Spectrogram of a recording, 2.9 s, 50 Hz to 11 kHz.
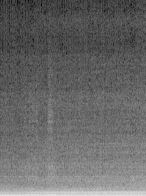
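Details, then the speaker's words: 1985 Chevrolet C10 V8 during timing adjustment, vacuum gauge reading 10–15 (owner suspects late timing or poor gauge seal; cracked vacuum line later found leaking): steady, even low rumble at idle, no missing beats; normal idle. "but again I don't know if that's because I didn't have a good seal on there or not but she's definitely running"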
